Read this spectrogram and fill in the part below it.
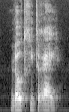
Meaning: plumbing (the trade)
- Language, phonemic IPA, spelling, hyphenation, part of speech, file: Dutch, /ˌloːt.xi.təˈrɛi̯/, loodgieterij, lood‧gie‧te‧rij, noun, Nl-loodgieterij.ogg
